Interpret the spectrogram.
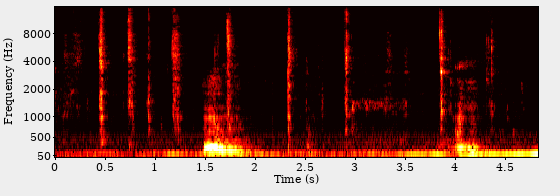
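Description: A man eating crab close to the microphone: a run of sharp, wet mouth clicks and smacks as he chews. A short hummed 'mm' comes about a second and a half in, and a low, steady hum of enjoyment starts near the end.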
